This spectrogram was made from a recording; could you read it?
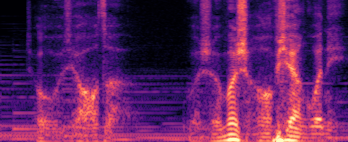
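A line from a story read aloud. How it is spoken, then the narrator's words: Low voice. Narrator (Chinese): 宋振廷 低声道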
